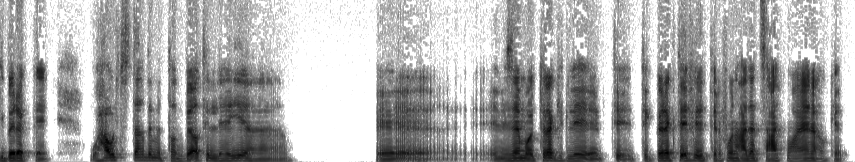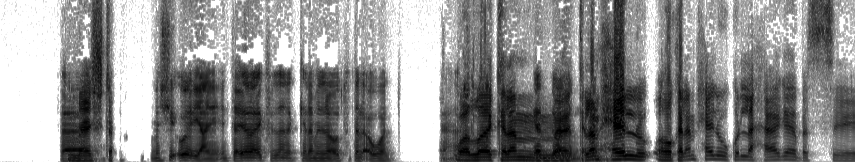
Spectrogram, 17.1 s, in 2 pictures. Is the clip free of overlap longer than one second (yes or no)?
no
